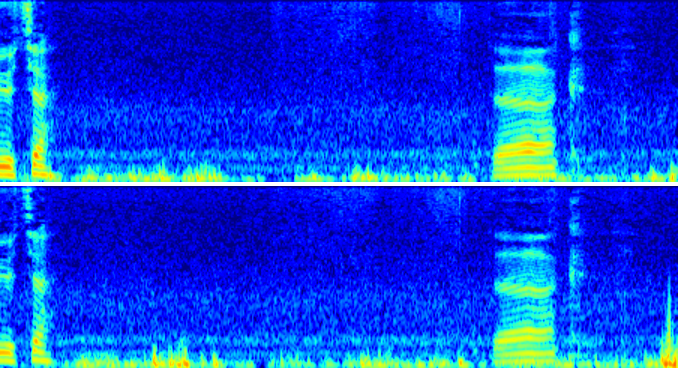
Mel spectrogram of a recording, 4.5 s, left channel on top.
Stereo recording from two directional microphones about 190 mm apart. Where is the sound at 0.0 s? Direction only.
40° left (ahead or behind).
